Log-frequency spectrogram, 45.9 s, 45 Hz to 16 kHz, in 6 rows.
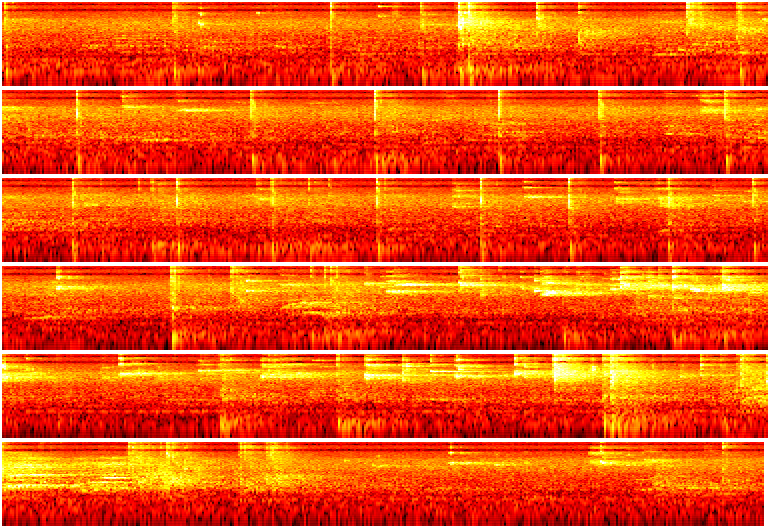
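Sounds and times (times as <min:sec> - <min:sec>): background murmur: 0:00.0 - 0:45.9
basketball bouncing on court: 0:04.2 - 0:05.9, 0:11.4 - 0:11.7, 0:16.0 - 0:17.3, 0:17.9 - 0:19.3, 0:24.6 - 0:26.7, 0:32.8 - 0:33.3, 0:34.0 - 0:34.7, 0:36.6 - 0:38.1
shoes squeaking: 0:25.2 - 0:38.7, 0:42.0 - 0:45.2
voices calling out: 0:25.3 - 0:45.6.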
